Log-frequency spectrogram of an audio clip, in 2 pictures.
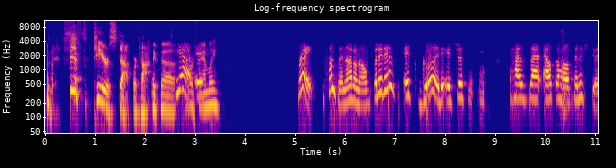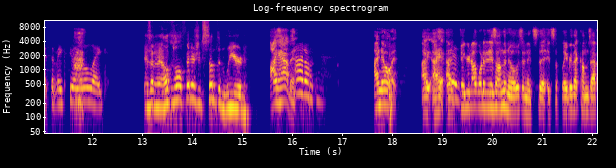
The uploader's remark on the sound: another Zoom episode of Brews, Booze, & Reviews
